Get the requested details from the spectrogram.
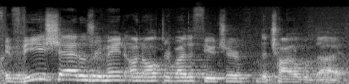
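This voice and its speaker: A man's voice: fairly high pitch, sing-song, moderate pace, slight background noise. A man playing a towering, solemn giant spirit in a live radio play, speaking in a stately, declamatory way. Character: Ghost of Christmas Present, towering solemn male giant spirit. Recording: echoey hall, music behind.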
